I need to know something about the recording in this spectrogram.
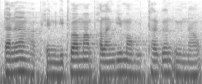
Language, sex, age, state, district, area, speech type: Bodo, male, 18-30, Assam, Chirang, rural, spontaneous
